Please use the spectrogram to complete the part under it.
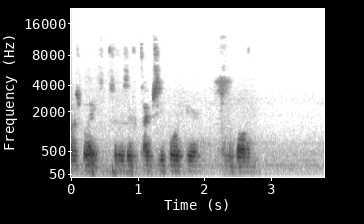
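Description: A young man speaks calmly and clearly into a nearby microphone.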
